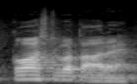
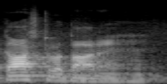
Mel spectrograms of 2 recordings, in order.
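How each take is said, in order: First: कॉस्ट with a rounded 'aw' vowel; mistaken vowel. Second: कास्ट with an open 'aa' vowel, lower pitch; corrected vowel. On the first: Teacher giving the word to be corrected, कॉस्ट with 'aw'. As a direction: say कॉस्ट like English 'cost', lips rounded. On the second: Teacher correcting the word from cost, कास्ट with open 'aa'. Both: Shown as a demonstration. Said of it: "कॉस्ट नहीं, कास्ट बता रहे हैं".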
